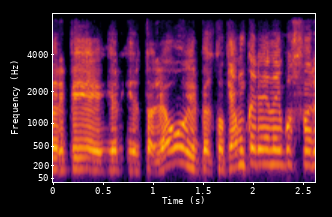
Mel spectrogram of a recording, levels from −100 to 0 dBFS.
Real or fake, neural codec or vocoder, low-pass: fake; vocoder, 44.1 kHz, 128 mel bands every 256 samples, BigVGAN v2; 7.2 kHz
